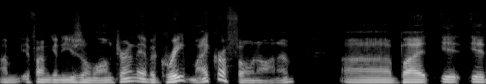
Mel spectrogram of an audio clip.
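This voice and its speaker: On a very clean recording with a silent background, a man speaks in a fairly low pitch with a dry, close sound and no echo. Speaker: podcast host. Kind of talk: casual chat. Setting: live-streamed show with chat room. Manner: loud.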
